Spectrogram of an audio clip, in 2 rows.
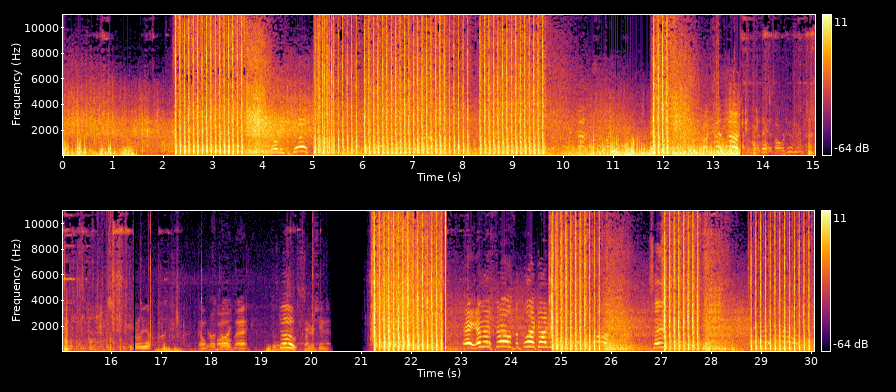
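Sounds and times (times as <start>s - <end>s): machine gun firing bursts: 2.2s - 3.8s, 5.0s - 9.8s, 11.8s - 12.4s, 21.2s - 22.8s, 24.8s - 26.1s, 27.0s - 28.1s, 28.8s - 30.0s.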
